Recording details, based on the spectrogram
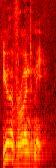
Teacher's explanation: my intonation goes down at the end of sentences.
